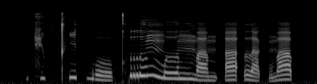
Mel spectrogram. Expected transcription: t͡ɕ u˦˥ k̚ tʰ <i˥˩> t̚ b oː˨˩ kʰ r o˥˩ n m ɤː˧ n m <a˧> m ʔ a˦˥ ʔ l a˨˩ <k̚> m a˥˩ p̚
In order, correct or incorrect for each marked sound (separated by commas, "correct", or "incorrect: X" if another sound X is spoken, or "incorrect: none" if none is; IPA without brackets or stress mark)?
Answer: correct, correct, correct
